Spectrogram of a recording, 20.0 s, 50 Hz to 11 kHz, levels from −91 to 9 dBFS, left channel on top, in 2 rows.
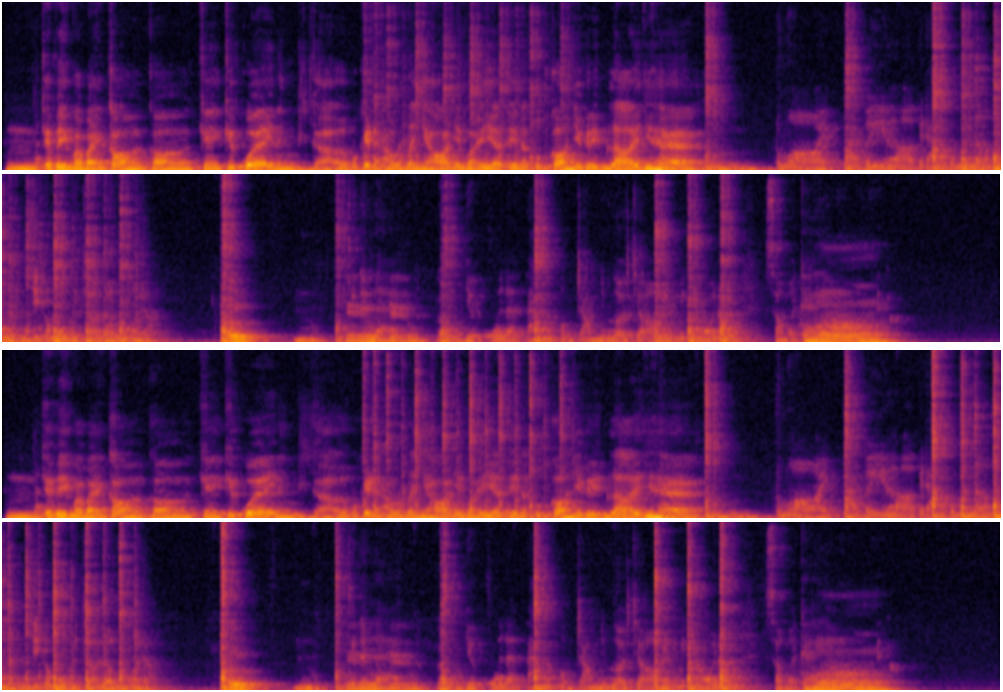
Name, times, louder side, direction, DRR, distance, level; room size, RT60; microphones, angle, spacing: voice 1, 0.0-7.6 12.2-12.5 13.4-14.2 18.0-18.9, left 1 dB, 25° left, 1 dB, 1.1 m, -21 dB
sound 1, 3.5-17.7, right 1 dB, 85° right, 4.1 m, -30 dB
voice 2, 7.7-11.5 12.9-13.2 13.4-14.0 14.3-18.6 18.9-19.0, right 1 dB, ahead, -5 dB, 3.1 m, -33 dB
17.5 x 6.3 x 7.6 m, 0.70 s
head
